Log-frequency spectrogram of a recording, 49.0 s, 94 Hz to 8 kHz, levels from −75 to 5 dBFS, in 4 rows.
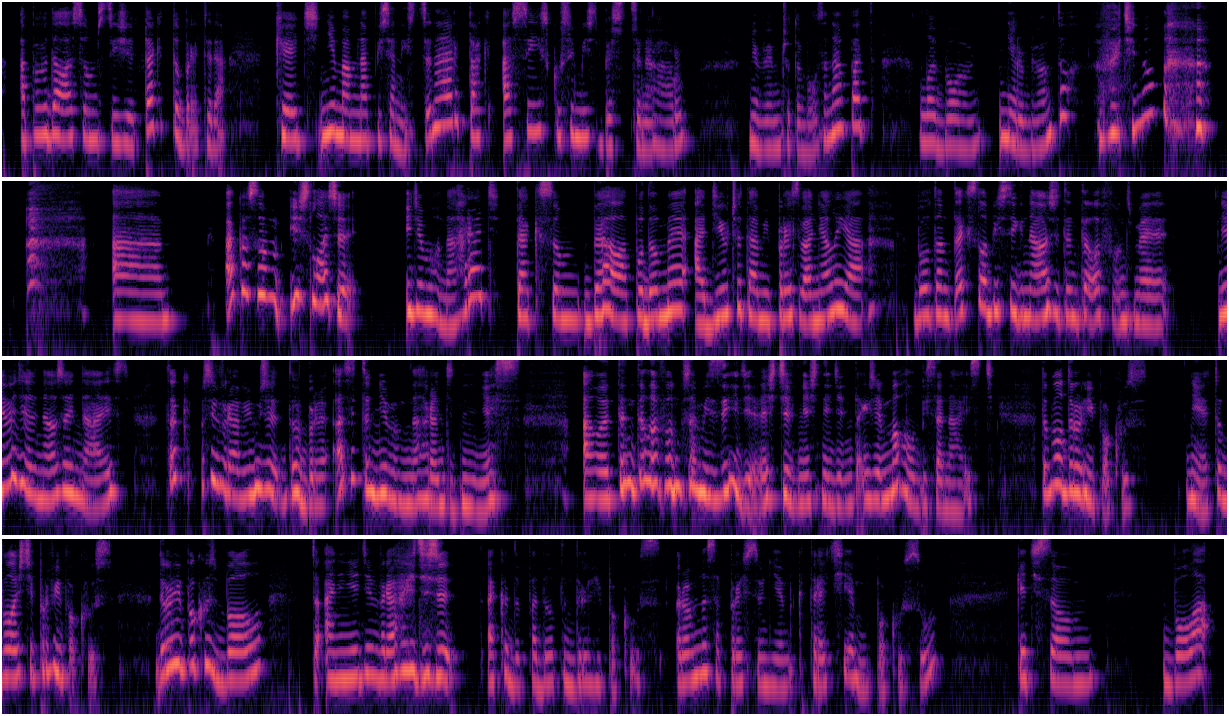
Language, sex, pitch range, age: Slovak, female, 220-280 Hz, 30-49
